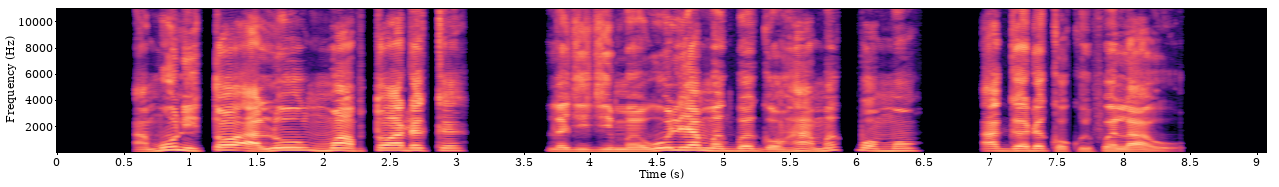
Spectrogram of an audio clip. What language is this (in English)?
Ewe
